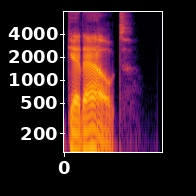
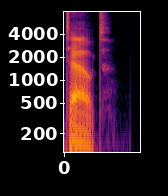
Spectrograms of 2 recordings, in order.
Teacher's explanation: When spoken normally, it can sound a lot like gout. The t at the end of get often blends into the o sound of out. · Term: linking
